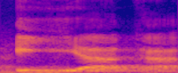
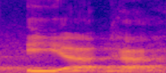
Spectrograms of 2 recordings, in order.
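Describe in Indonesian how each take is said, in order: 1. Bunyi y-nya dibaca panjang dan ganda. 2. Bunyi y-nya pendek dan tunggal. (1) "Ya-nya itu ada tanda tasdid ya" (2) "ya-nya tanpa tasdid, enggak rangkap bacanya ya"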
